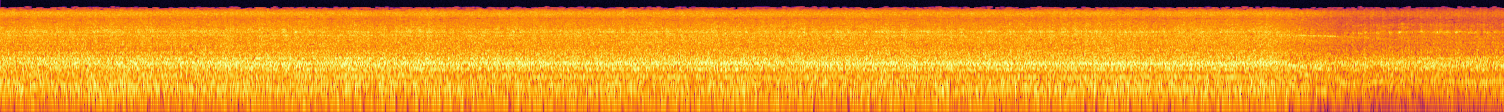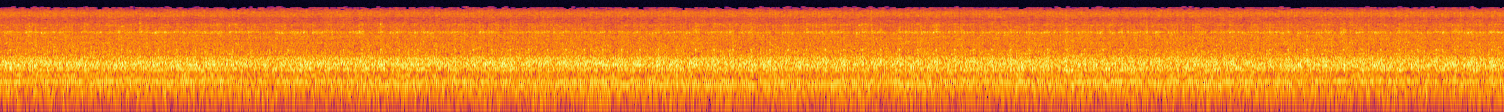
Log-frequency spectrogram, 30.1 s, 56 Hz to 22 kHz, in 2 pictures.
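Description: Mack EM7 inline-six diesel of a dump truck running steadily while the dump body is lowered on its PTO-driven hydraulic hoist. A little under halfway through, the sound drops abruptly and changes pitch, settling into a quieter, steady idle.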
